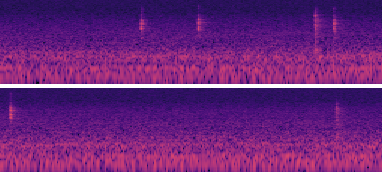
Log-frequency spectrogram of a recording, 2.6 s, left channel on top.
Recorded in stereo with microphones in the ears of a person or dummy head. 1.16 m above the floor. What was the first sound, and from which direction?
Only background noise.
